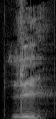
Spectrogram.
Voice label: "fì", Apatani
